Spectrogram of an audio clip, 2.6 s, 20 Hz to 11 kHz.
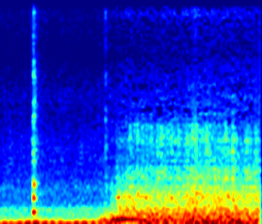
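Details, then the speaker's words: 1998 Club Car DS golf cart, rear wheel held while driving: electric whir rising to a buzzing drive hum, loudest with no load and quiet when accelerating or decelerating; noise is in the differential/transaxle, outer wheel bearing fine. "a few golf carts making that kind of noise hopefully we'll figure this out in a day or two if we get it all apart"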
